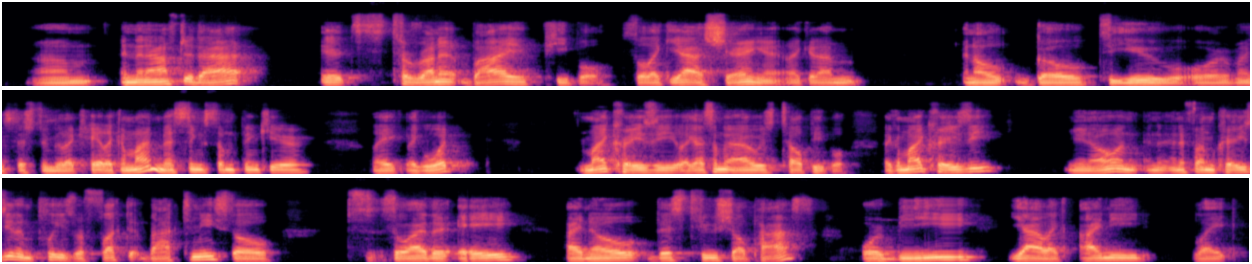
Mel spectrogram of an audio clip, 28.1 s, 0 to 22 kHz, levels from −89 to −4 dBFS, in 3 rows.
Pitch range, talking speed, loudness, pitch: 95-115 Hz, 185 wpm, -19 LUFS, 105 Hz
